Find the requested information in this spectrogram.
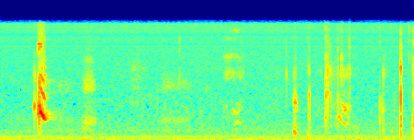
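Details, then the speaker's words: Short, sharp, jerky catches of breath recurring at intervals amid faint babble in a quiet room; a young child with hiccups, which they get daily, usually when staying up late. "hey everybody on my blog just wanted to say hi I have the hiccups and I get them every day but usually that's when I stay up and hang out with my mommy and make videos for my blog"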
